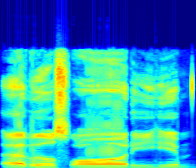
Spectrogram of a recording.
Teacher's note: pada lafal qalqalah ini tidak boleh ada hamzah tambahan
